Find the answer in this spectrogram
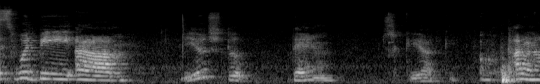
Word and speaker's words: sukiyaki: Japanese language, they drop some of the vowels when they speak. But if they are born and raised here Japanese and they're working in a Japanese restaurant, they probably call it sukiyaki, and the older generation, I'm sure, calls it So skiyaki.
